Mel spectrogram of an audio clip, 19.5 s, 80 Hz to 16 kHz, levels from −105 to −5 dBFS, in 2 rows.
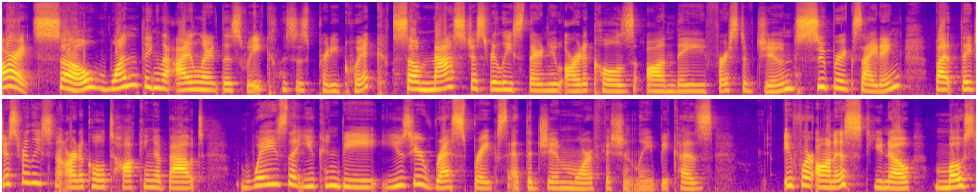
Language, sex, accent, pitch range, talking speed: English, female, American, 195-250 Hz, 170 wpm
